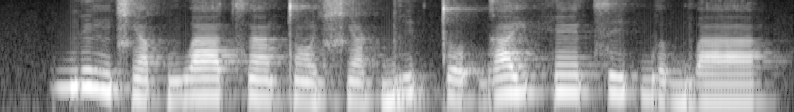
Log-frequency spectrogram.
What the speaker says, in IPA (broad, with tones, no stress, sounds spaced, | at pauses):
b ĩ˥˧ ŋ ɕ ã˨ p̚ m w a˧ t͡s ã˧ t̪ ɔ̃˨˩ ɕ ã˨ k̚ b i˦ ʔ t̪ o˨ ʔ ɡ a˦ j h ẽ˦ t͡s i˦ ʔ b ə˧ b w a˧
